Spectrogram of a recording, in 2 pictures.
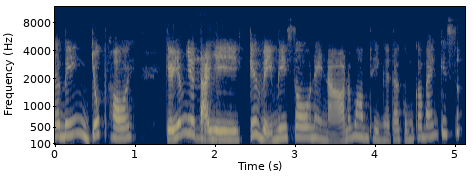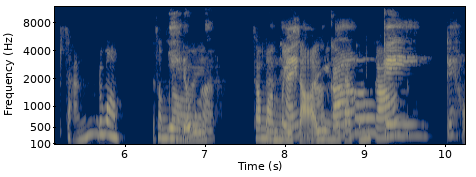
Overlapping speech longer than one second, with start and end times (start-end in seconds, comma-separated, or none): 7.7-9.4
